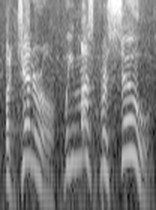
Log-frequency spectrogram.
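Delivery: loud, high urgent protest; insistent shout. Acted. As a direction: push back hard on the general. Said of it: "Graves insisted".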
